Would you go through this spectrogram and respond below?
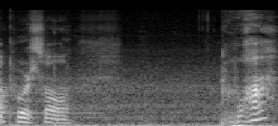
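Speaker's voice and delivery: normal talking voice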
